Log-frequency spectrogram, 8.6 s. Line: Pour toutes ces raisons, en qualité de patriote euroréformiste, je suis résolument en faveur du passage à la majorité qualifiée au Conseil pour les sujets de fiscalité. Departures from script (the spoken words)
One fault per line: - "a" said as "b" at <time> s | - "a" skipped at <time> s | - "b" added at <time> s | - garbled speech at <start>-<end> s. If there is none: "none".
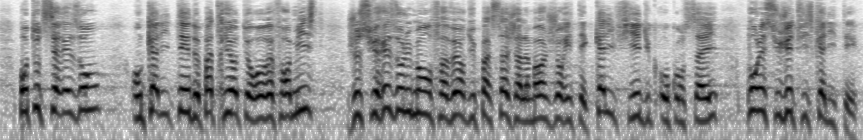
none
